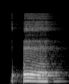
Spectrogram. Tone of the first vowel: low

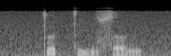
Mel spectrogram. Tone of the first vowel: high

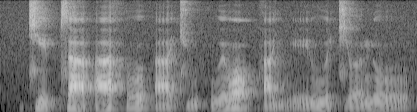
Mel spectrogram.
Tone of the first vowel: falling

